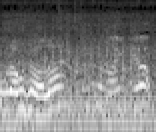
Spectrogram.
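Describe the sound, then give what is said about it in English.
A rescue helicopter's rotor thuds in a steady, rapid low pulse during rescue operations after a mudslide in a remote region, while a voice speaks over the top of the continuous engine drone. “More than a dozen helicopters have been deployed.”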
